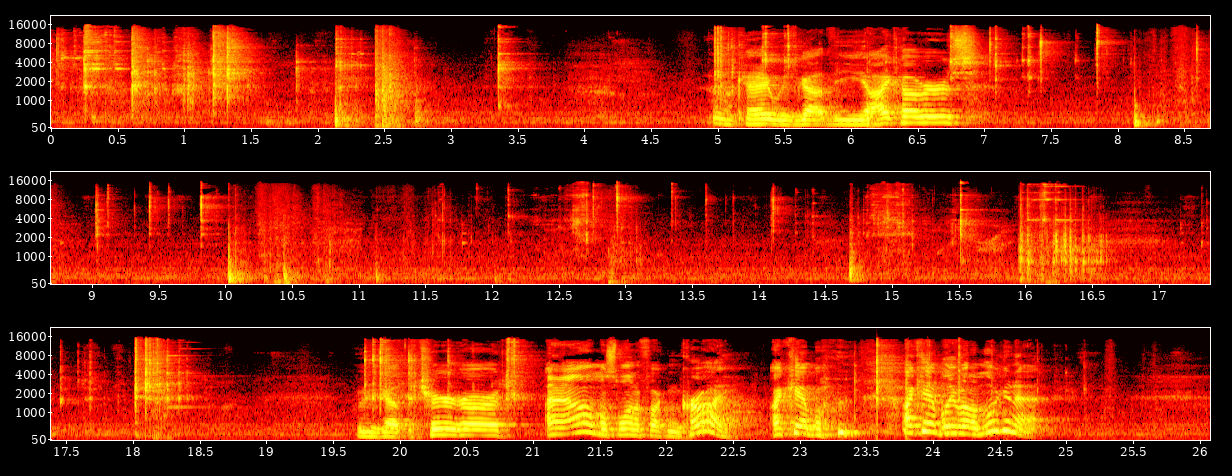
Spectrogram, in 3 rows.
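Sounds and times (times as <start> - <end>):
metal parts clinking in a box: 0.0 - 1.6.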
